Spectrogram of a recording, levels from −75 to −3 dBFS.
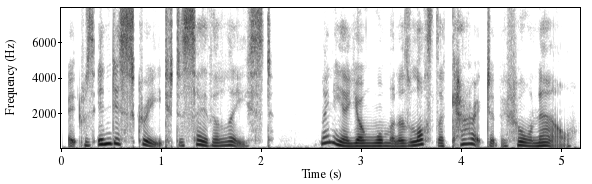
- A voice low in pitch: No, high, 200 Hz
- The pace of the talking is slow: No, average, 195 wpm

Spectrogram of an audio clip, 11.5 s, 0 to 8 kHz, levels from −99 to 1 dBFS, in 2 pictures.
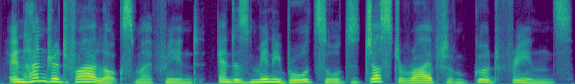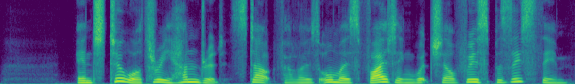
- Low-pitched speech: No, high, 200 Hz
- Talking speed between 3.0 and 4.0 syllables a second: Yes, 3.9 syllables/s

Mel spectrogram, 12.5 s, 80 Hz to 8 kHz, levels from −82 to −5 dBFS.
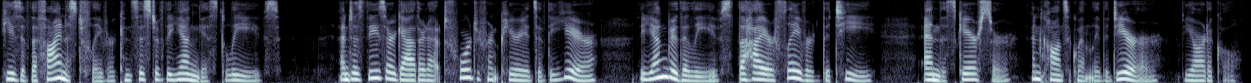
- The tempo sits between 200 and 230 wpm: No, average, 190 wpm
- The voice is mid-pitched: No, high, 195 Hz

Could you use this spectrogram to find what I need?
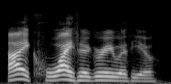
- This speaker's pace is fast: No, average, 175 wpm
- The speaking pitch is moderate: Yes, medium, 180 Hz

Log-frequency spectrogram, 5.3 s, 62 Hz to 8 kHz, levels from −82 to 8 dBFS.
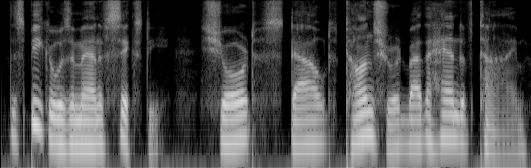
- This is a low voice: Yes, low, 125 Hz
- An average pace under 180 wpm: Yes, average, 170 wpm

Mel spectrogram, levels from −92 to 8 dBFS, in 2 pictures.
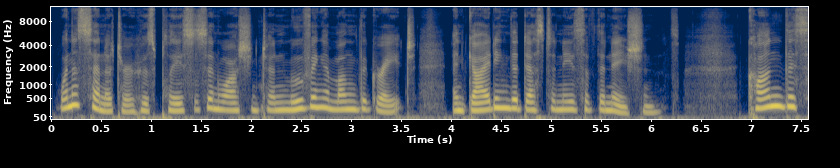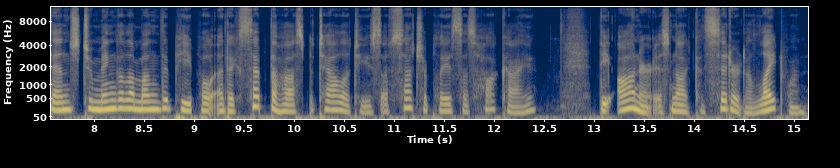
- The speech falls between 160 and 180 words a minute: Yes, average, 170 wpm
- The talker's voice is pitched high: Yes, high, 195 Hz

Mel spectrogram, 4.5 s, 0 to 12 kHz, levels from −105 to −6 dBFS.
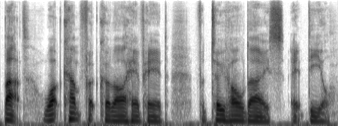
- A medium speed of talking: Yes, average, 175 wpm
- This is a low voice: Yes, very low, 95 Hz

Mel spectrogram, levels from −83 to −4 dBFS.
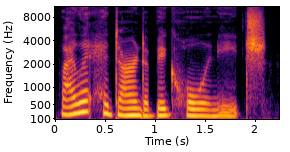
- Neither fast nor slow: No, fast, 215 wpm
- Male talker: No, female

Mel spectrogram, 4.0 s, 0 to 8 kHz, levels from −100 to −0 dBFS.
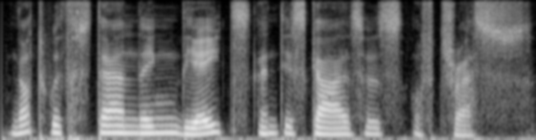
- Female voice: No, male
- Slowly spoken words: Yes, slow, 105 wpm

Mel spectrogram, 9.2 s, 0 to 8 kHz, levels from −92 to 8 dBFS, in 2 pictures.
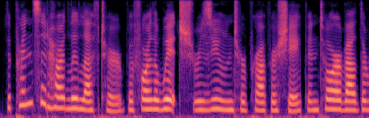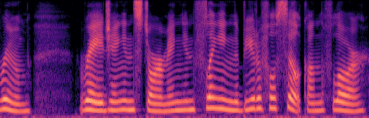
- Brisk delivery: No, average, 190 wpm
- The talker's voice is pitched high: Yes, high, 225 Hz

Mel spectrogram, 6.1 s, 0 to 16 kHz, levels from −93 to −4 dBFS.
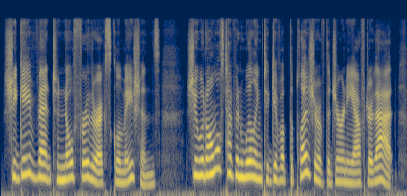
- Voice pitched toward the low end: No, high, 225 Hz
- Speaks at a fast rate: Yes, fast, 225 wpm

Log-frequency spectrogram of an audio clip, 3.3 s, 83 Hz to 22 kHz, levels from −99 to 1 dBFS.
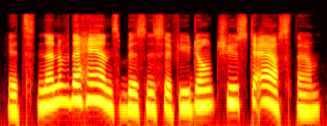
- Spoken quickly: Yes, fast, 240 wpm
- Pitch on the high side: Yes, high, 205 Hz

